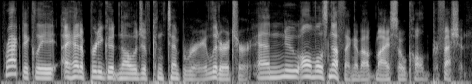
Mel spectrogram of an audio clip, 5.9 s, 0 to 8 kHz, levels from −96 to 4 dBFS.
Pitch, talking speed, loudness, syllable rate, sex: 140 Hz, 185 wpm, -20 LUFS, 7.0 syllables/s, male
